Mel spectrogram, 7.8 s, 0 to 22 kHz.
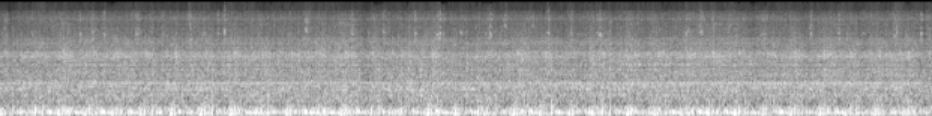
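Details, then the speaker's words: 1977 Ford F250 351M V8, Duraspark II, carb idle mixture screws just over 2 1/4 turns out: steady, even burble at a slightly low idle with no stumbles or misses. Normal idle. "So it runs. Hopefully again it'll start. That would suck if it didn't start all of a sudden. Idling a little low, but it's not too bad."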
